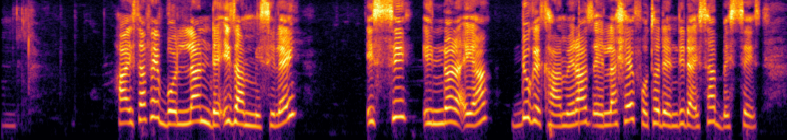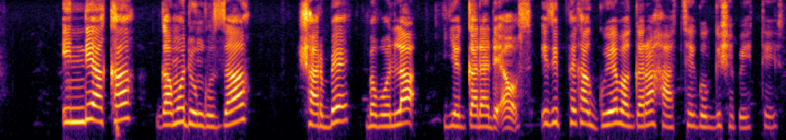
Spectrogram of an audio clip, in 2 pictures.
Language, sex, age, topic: Gamo, female, 25-35, government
